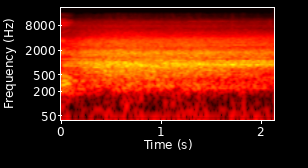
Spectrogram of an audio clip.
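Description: A large congregation shouting and praying aloud together: a loud, steady wash of many voices with no single voice standing out.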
